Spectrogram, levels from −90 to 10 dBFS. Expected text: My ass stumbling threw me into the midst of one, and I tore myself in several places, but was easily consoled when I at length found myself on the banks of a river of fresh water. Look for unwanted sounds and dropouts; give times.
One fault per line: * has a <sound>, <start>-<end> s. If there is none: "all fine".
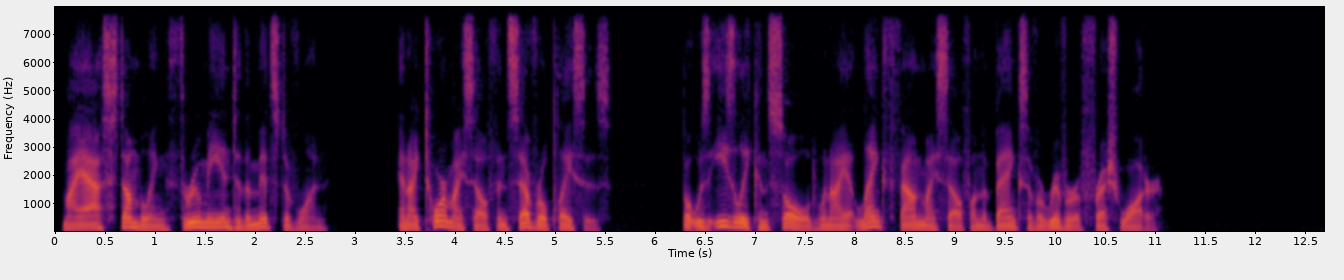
all fine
